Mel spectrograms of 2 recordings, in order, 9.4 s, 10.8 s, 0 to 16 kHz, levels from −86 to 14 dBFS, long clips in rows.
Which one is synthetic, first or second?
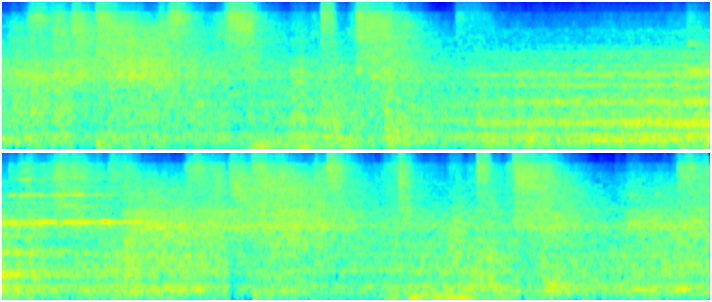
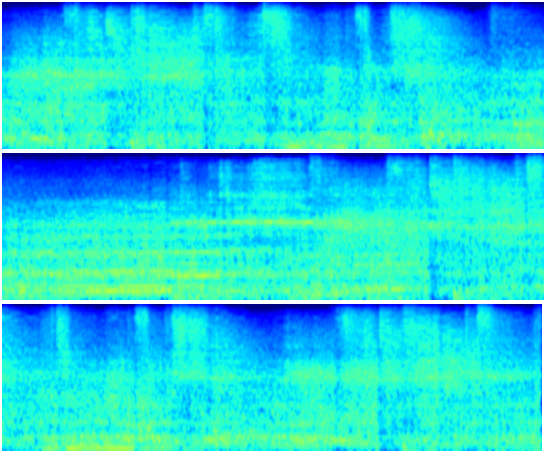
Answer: second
